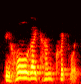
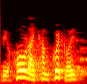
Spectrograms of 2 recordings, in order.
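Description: First: It is said at normal volume. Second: It is said loudly, with a raised voice.

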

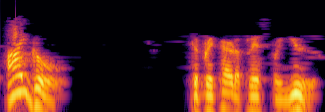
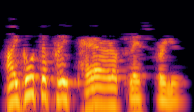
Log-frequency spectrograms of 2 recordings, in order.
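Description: First: The stress falls on the word go. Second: The stress falls on the word prepare. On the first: The going itself is the preparation of the place. The speaker calls it right. "put the emphasis a different way, and you read it like this" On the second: The focus is on a long work of preparing the place. The speaker calls it wrong. "the way it is usually quoted and usually read ... the emphasis is on the preparing"

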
